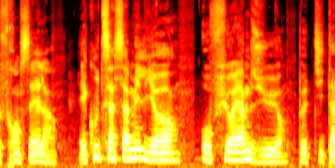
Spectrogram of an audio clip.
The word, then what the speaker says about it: au fur et à mesure: Au fur et à mesure. Hein, on mange des lettres, comme d'habitude.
